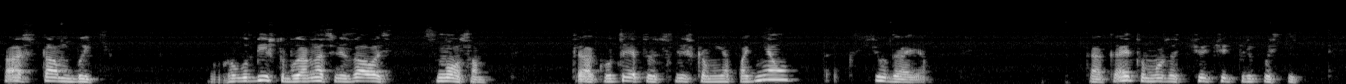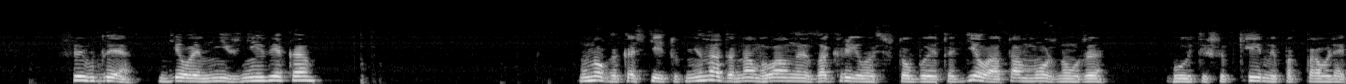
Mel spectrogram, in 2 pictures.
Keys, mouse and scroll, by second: 1.0-2.6 middle drag, 3.7 KP_1, 5.9 click, 7.1-9.2 drag, 11.6-12.9 drag, 14.6 shift+d, 22.1 click, 24.1-26.9 middle drag.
